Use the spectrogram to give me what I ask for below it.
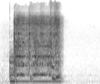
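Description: An alarm clock going off with one harsh, steady buzzing tone that lasts under a second and stops abruptly, followed by silence.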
